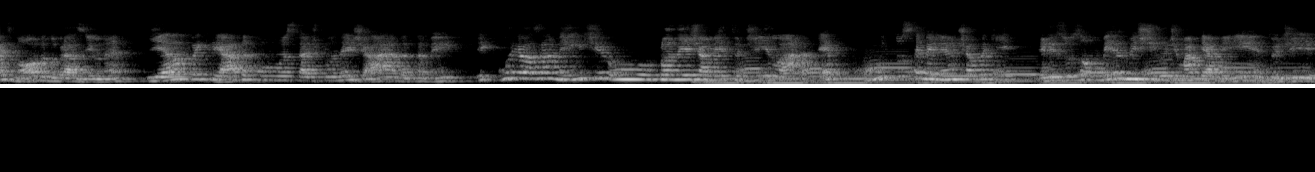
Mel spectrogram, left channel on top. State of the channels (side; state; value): right; silent; digital silence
